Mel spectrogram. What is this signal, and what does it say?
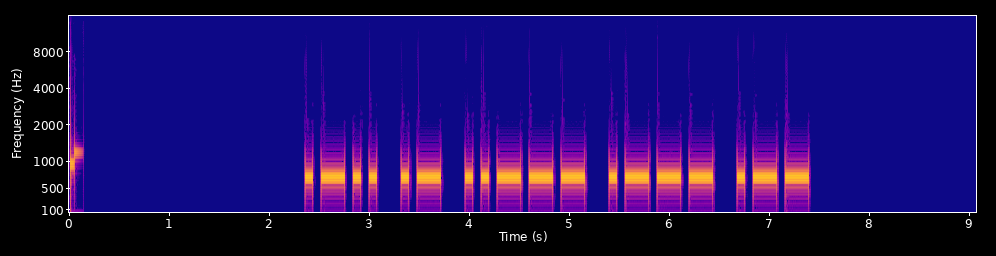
Morse code, heard as a keyed tone, about 15 wpm, 700 Hz. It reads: LA2JW
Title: DXCC-100 Call Signs - 5 Characters - Repeated 2x - 15wpm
